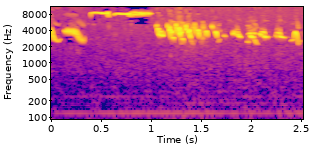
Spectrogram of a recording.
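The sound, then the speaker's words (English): A European robin, a migratory songbird, sings alone and clear: a thin high whistle, a sustained pure note, then a quick run of rippling, tumbling high trills. “While a bird's eye view lets a migratory songbird like this European robin keep track of important landmarks along its route, a special protein in its eyes might let it see Earth's magnetic field.”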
